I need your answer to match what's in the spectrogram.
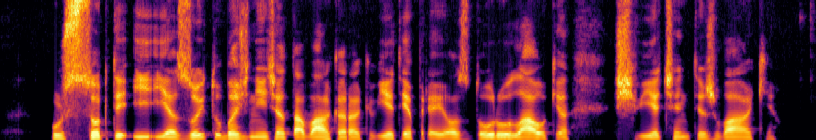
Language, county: Lithuanian, Alytus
